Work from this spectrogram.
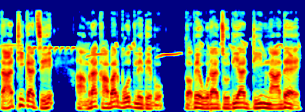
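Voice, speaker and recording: A man's voice: fairly low pitch, moderate pace, a bit bright, slight background noise, close to an everyday voice. A man playing an earnest village chicken farmer in scripted cartoon dialogue. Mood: worried.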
